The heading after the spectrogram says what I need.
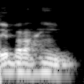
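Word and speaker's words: Ibrahim: the person's name in in Arabic his name is ibraim but in English his name is Abraham that's that's not a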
